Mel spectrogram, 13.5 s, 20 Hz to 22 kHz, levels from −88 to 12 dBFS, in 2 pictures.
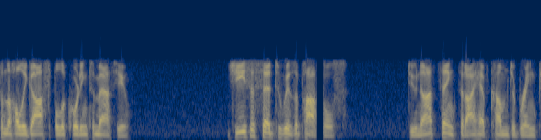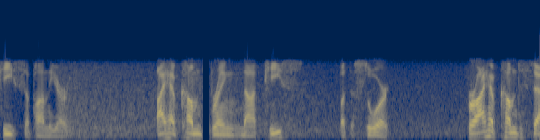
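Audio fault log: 3.96 s and 9.30 s: packet loss filled with silence. Each gap lasts 90 ms, which fits three lost 30 ms packets, the first after "said to his", the second between "I have come" and "not peace". The waveform drops to a flat line with square edges, and the spectrogram shows a blank vertical band.
7.50–8.62 s: noise suppressor catching up. Between "bring peace upon the" and "I have come", the room noise jumps by about 16 dB and at first passes through with little reduction. Over 1.12 s the suppressor's estimate catches up and cuts it by about 8 dB. On a spectrogram the broadband floor brightens abruptly, then fades.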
